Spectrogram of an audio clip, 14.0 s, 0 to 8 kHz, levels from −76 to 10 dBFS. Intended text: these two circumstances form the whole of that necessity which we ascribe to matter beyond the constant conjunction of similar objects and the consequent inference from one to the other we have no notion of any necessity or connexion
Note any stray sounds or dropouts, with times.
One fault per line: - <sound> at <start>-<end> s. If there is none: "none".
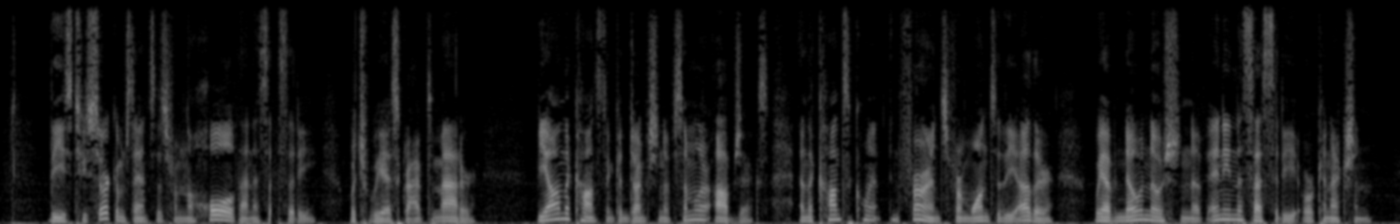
- dropout at 2.7-2.8 s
